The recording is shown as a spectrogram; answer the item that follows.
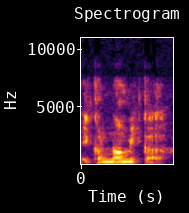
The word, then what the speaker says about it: economical: Here we have economical. If it is only economic, then the stress is on core. But if you have with all over here, the stress is on the 3rd syllable before the end.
